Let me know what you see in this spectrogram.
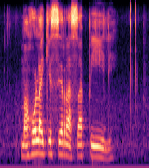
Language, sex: Southern Sotho, male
